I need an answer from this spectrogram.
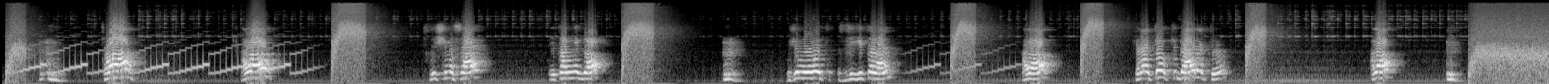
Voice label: radiospot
